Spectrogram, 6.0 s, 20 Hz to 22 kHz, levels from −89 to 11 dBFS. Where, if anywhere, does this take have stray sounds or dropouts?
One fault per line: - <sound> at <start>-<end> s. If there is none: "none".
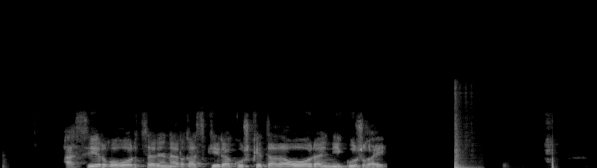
- thud at 4.5-4.9 s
